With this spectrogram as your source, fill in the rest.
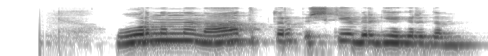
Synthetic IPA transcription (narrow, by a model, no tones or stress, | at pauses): wo̞ɾnəmnɑnɑt̪ə̥p̚t̪ʰʊɾəpɪʃkʲe̞bɪɾɡʲekʲɪɾd̪ɪm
